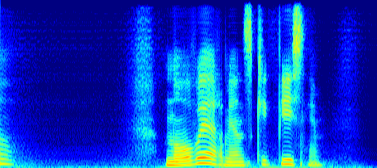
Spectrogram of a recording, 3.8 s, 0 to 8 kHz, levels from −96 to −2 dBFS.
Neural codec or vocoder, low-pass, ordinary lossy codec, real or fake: codec, 16 kHz, about 1 kbps, DyCAST, with the encoder's durations; none; none; fake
